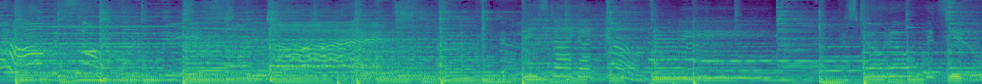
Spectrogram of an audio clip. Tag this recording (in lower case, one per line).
music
